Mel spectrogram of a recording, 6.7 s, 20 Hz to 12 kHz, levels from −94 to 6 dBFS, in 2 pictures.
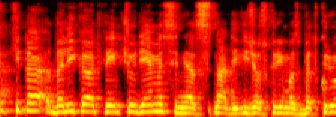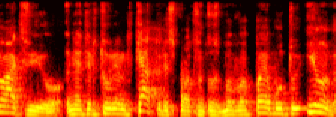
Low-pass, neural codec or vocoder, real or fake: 10.8 kHz; none; real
